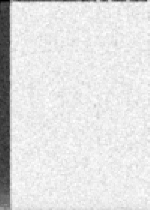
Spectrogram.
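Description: White noise from a DIY transistor noise generator: a steady, even hiss that cuts in abruptly just after the start.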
